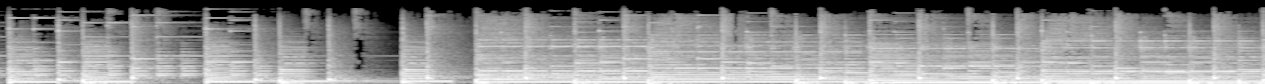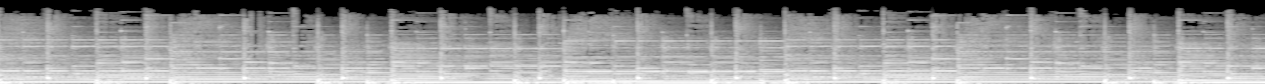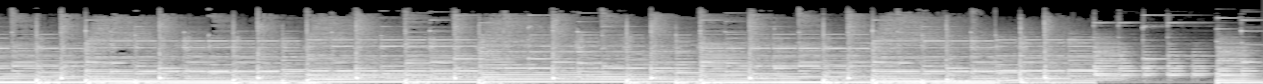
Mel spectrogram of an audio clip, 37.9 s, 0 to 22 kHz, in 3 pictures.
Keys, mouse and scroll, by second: 2.5 click, 5.0 click, 6.4-12.8 drag, 14.6-16.8 drag, 17.6 click, 17.8 typing, 20.6 space, 21.3 scroll up 1, 23.0 click, 27.2 click, 28.6 click, 30.1 click, 32.1 click, 32.3 typing, 32.6 click, 33.0 click, 33.3 click, 33.7 click, 34.0 click, 37.4 click.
